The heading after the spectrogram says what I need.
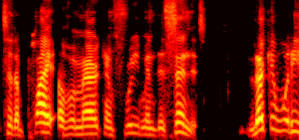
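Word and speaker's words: Friedman: And then what he did was he posted the Jewish name freedman, F-R-I-E-D-M-A-N. Right. Freedmen. They pronounce it Freedmen.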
